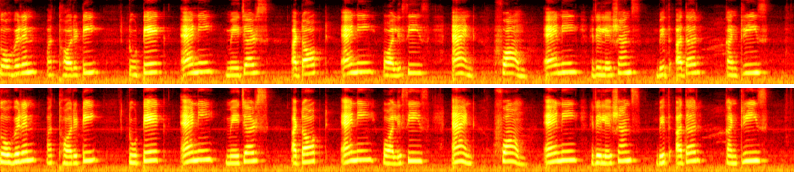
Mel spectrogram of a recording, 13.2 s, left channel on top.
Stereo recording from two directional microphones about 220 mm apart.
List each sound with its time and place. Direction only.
0.0 s a woman's voice: 40° right (ahead or behind)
